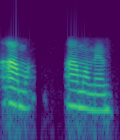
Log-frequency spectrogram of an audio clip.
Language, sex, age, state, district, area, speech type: Tamil, female, 30-45, Tamil Nadu, Nilgiris, urban, conversation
